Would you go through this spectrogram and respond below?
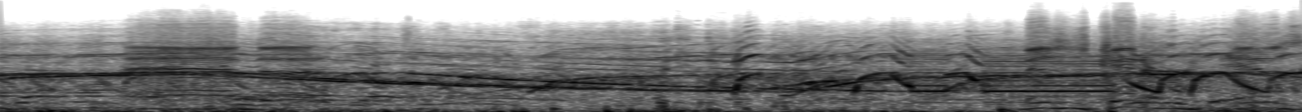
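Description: Sheriff and police car sirens wail loudly and close by in a small-town parade, several overlapping sweeping tones with bursts of yelping, while crowd noise rumbles underneath.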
